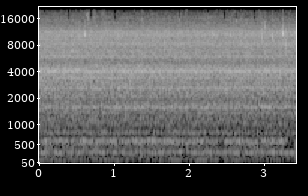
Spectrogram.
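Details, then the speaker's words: Toilet on well water, fill valve heavily scaled: thin steady hiss of water trickling slowly through the filler neck, no strong fill surge; slow tank fill. "yeah I don't know if you guys can hear it or not but I can certainly hear the water kind of slowly filling through the filler neck here"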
